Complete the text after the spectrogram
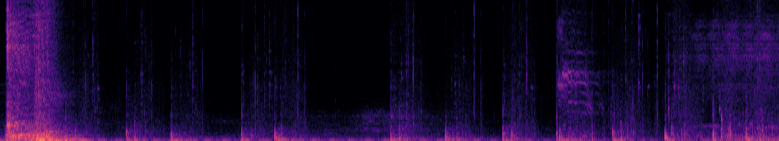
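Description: Footsteps thud on a metal floor.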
